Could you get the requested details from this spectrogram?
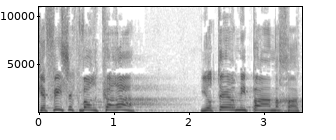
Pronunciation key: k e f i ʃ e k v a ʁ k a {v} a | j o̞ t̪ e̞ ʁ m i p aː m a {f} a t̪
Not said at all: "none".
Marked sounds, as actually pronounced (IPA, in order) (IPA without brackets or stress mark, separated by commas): ʁ, χ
